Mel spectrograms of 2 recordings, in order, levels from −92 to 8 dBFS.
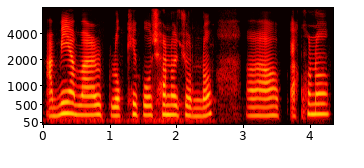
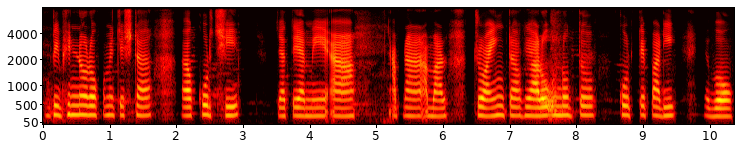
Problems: none marked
